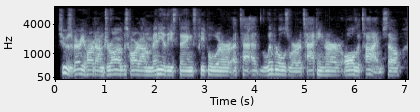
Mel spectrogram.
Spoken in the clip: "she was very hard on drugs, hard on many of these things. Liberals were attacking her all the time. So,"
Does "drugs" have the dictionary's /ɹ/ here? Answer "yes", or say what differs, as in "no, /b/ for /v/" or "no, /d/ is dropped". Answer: yes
